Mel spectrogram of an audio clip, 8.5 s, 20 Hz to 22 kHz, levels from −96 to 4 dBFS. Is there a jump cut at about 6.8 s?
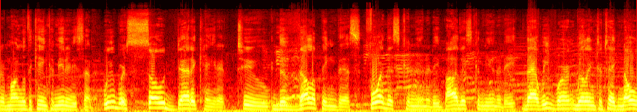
yes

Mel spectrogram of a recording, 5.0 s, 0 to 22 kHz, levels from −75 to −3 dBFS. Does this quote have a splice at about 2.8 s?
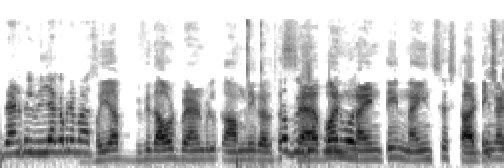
yes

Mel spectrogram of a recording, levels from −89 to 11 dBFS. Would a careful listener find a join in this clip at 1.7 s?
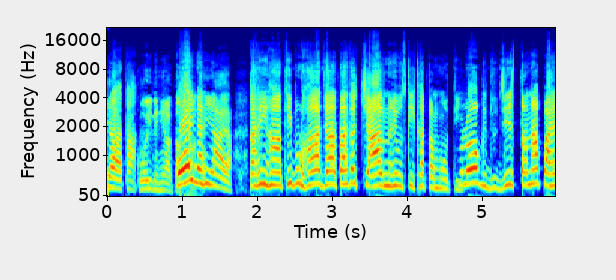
yes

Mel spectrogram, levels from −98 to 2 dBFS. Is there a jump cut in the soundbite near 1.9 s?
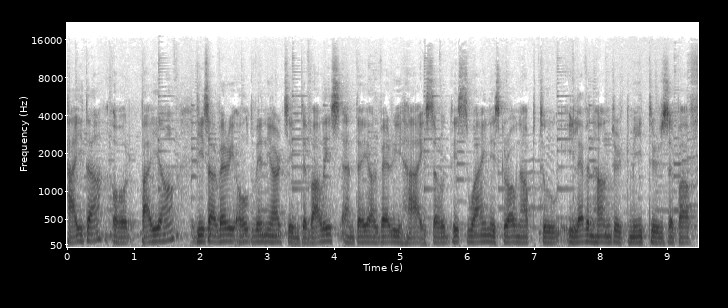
yes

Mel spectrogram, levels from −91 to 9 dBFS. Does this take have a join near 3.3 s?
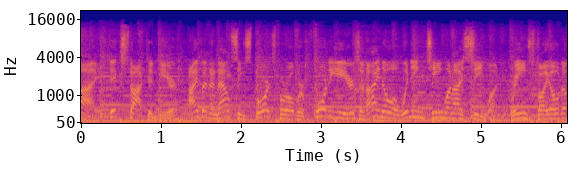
yes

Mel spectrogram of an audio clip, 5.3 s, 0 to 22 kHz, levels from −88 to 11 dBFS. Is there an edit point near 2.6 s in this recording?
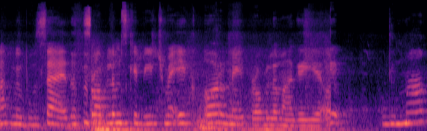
no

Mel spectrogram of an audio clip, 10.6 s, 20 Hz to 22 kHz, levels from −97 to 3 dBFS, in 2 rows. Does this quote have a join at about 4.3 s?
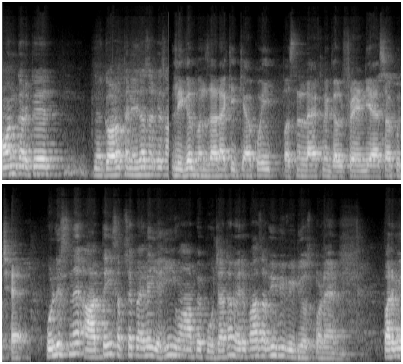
no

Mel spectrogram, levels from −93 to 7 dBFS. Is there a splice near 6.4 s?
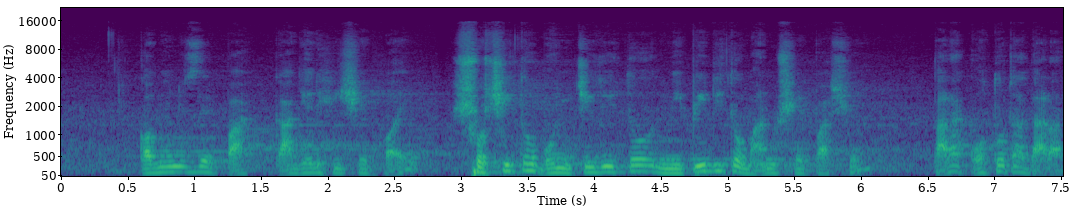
no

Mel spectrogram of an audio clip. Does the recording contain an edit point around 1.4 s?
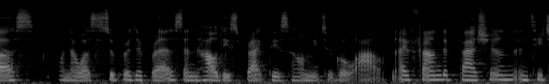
no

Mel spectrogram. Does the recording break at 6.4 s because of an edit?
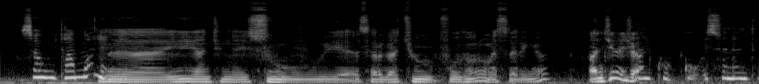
yes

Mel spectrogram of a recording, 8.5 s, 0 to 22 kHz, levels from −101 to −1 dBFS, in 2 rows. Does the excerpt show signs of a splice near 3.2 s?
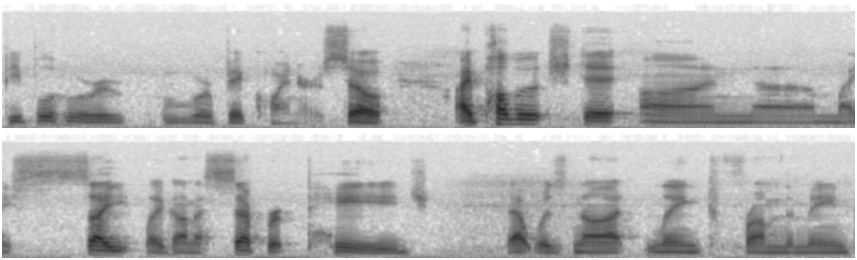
no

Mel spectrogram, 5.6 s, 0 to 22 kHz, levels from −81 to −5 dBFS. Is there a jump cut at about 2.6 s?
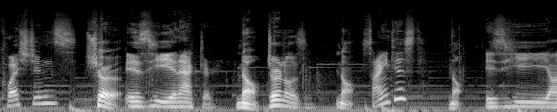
yes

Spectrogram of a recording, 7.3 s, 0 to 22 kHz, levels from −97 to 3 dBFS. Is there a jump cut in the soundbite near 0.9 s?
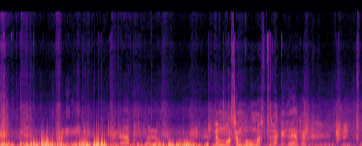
no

